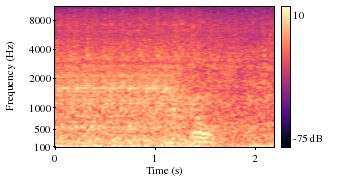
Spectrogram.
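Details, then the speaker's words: 2000 Ford Excursion XLT 7.3L Powerstroke diesel 4WD, heard at the exhaust: deep even clatter, steady idle, no misses or knocks; no smoke or blow-by; healthy idle. "Come back here so you can hear the exhaust. No smoke, no blow by, no rust, none of that, guys."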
